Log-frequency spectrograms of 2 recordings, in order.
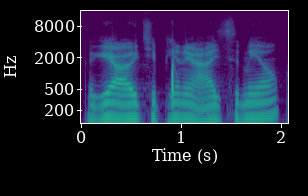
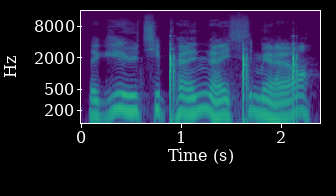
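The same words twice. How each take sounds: First: Said in the usual way. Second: "Giochi Pianissimo" said higher, in a hammed-up French accent; mock French accent. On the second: Naming the chess opening in a mock French accent. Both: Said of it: "That's how French people talk".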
